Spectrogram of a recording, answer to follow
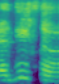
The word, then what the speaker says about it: Edisto: Because when I first moved down here, I didn't pronounce Edisto right. You said Edisto, didn't you? Yeah, I said Edisto.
